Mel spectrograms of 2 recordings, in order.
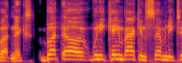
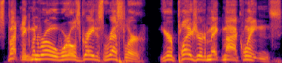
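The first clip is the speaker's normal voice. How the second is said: put-on gravelly wrestler voice. Retelling meeting Sputnik Monroe as a manager, imitating Sputnik Monroe's gravelly voice. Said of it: "he still had the gravelly voice".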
